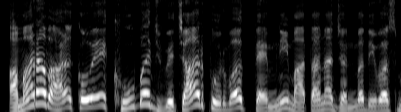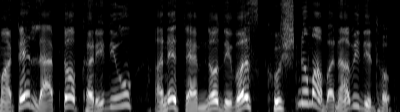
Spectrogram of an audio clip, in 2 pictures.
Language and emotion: Gujarati, happy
